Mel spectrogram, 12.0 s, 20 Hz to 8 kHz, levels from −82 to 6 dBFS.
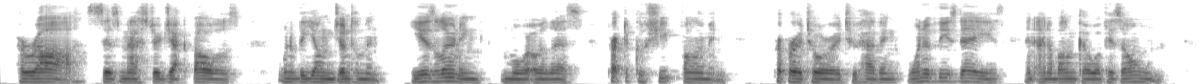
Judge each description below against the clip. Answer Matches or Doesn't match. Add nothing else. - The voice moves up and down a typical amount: Doesn't match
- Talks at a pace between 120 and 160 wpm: Matches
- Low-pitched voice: Matches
